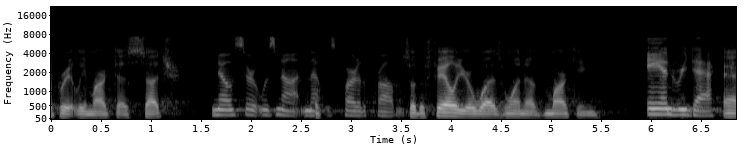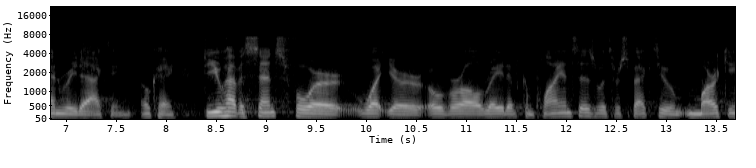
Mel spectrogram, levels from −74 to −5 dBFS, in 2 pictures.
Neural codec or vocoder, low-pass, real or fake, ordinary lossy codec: none; 7.2 kHz; real; MP3, 64 kbps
